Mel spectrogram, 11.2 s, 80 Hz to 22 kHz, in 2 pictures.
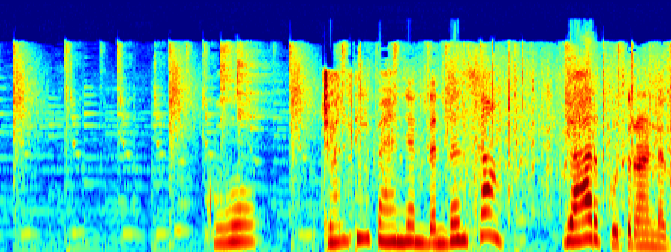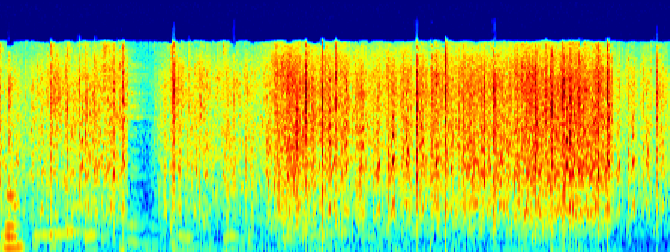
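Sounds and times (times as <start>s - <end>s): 
speech: 1.8s - 5.9s
pigeons cooing: 3.8s - 11.1s.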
